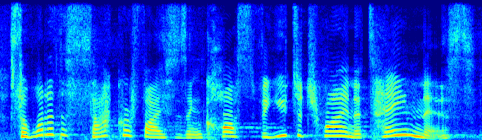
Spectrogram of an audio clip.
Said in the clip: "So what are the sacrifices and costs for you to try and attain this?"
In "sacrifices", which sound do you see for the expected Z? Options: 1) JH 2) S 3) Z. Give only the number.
3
